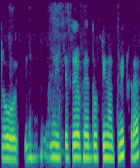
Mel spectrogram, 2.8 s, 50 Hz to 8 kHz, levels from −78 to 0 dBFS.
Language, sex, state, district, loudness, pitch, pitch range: Hindi, male, Uttar Pradesh, Hamirpur, -15 LUFS, 175 Hz, 170-180 Hz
